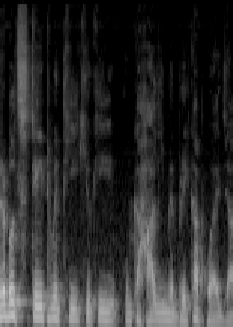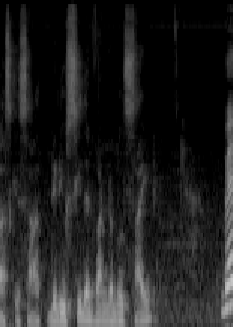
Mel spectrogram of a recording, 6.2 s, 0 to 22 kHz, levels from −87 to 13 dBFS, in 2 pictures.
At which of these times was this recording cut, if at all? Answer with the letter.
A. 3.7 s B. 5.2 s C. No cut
C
